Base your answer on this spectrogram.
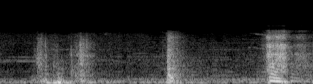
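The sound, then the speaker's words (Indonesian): A door opening: a few dull clunks and knocks over a low steady hiss, spaced unevenly, with the last one the loudest. “terdengar suara pintu terbuka, dan buru-buru aku berlari melihat ke bawah.”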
